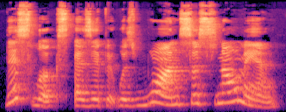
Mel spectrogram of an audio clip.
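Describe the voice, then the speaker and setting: Lady doing a storybook head gardener, no nonsense n dismissive, highish voice. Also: lively intonation, measured pace, sharp tone, full character voice. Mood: surprised, dismissive. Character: brisk, dismissive head gardener from a picture book.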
